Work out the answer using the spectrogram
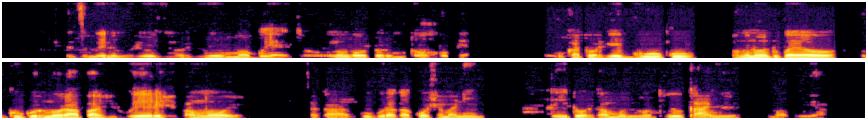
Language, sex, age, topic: Ndau, male, 18-24, health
